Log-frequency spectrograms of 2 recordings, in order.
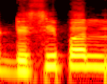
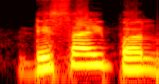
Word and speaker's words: disciple: ये क्या है, डिसाइपल, इसे डिसिपल नहीं बोलेंगे, करेक्ट जो प्रोनाउंसिएशन होगी इट इज डिसाइपल, मतलब उसका शिष्य या चेला।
